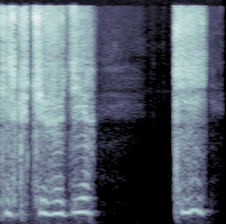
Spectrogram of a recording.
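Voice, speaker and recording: A man's voice: steady tone, slow, fairly bright tone, slightly rough, no echo, clean studio sound, heavily acted. A man voicing a furious, shrieking teenage girl witch who screams and mocks. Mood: startled. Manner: shrill, screaming, sarcastic.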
